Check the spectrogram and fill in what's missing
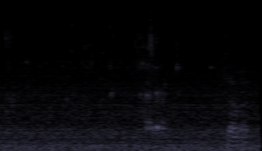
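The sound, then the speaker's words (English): Liquid is poured into a glass, trickling and dripping softly, with a few brighter splashing glugs near the end, quiet, with no voices. “Let me just go ahead and pour that.”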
